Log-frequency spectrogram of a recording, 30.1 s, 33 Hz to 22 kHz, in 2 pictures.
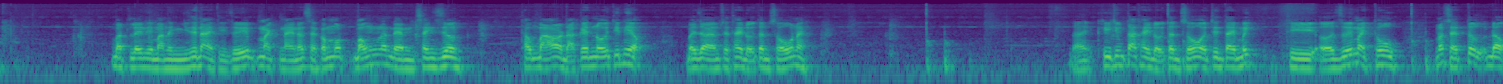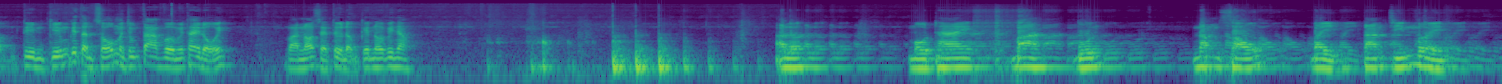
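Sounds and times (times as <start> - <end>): microphone handling knocks: 20.3 - 22.7.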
